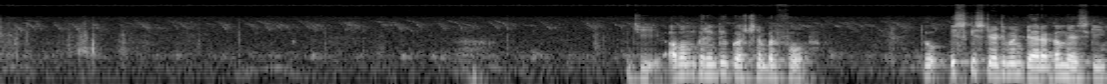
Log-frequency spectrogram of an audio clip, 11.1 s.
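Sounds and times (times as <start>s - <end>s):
notebook page rustling: 0.0s - 2.0s
small birds chirping: 0.0s - 11.0s.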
